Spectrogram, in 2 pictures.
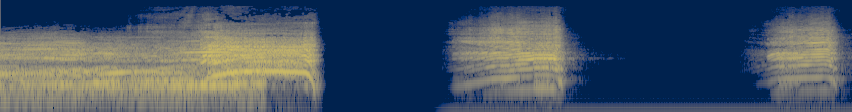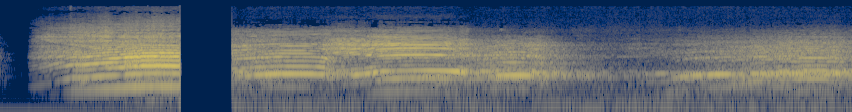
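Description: Cows mooing: a series of long, pitched moos that start and stop abruptly, with short silent gaps between several of them. In the second half the moos come close together and overlap.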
